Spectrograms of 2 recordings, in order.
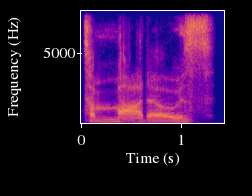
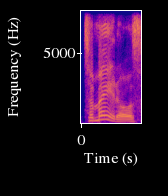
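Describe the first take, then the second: First: The word is said with an English pronunciation. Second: The word is said with an American pronunciation. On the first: The speaker calls it wrong. "You English man" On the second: The speaker calls it right. "tomatoes, not tomatoes"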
